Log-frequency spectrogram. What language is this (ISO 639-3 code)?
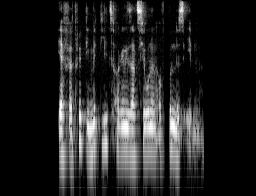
deu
